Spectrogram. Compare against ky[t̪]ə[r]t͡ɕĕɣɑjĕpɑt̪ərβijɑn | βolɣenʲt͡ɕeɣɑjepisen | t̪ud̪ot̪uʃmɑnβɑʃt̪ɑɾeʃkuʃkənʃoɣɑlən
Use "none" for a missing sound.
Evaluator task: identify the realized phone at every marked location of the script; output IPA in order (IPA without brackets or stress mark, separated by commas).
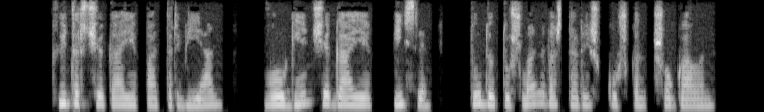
d̪, r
